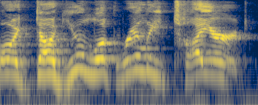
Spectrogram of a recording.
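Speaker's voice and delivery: overly large, loud, very high, oversized stage voice. Retelling a line said so the audience could hear: overly large voice. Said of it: "I did in an overly large voice".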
